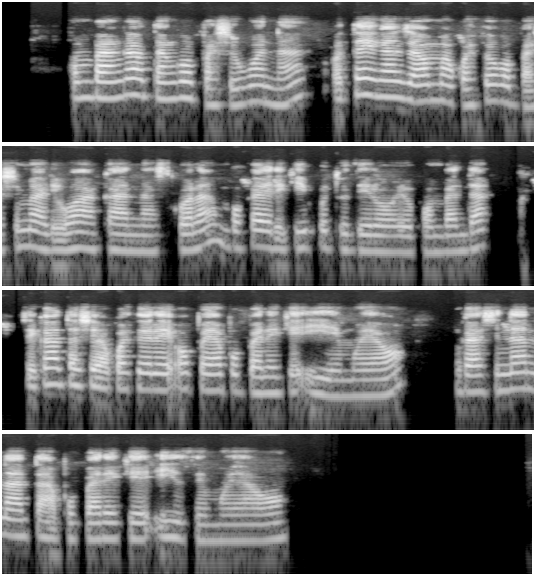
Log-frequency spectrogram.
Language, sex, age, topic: Oshiwambo, female, 25-35, finance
